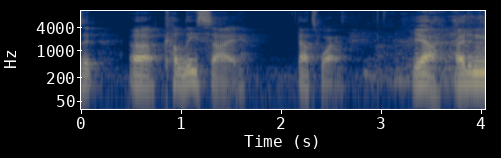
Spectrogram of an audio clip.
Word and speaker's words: Khaleesi: And so the proper pronunciation is Khaleesi.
